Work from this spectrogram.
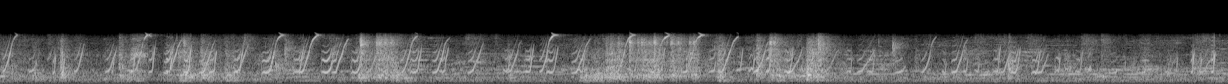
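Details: Rapid, steady chatter from pet guinea pigs Travis and Shane: sharp upward-sliding squeaks repeated about three times a second, continuing unbroken for twelve seconds over a soft background hiss.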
